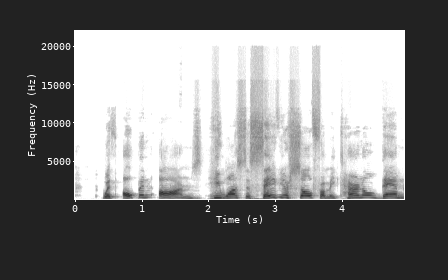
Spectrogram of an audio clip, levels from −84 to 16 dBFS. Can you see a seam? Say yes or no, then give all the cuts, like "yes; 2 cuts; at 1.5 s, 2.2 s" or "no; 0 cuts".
yes; 1 cut; at 1.9 s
